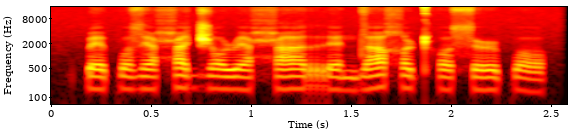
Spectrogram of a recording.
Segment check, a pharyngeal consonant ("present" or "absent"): present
